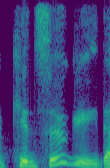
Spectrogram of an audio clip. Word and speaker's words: kintsugi: So what is this kintsugi and how would we apply this philosophy in change? I don't even know if I said it right. – Yeah, kintsugi. That's great.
